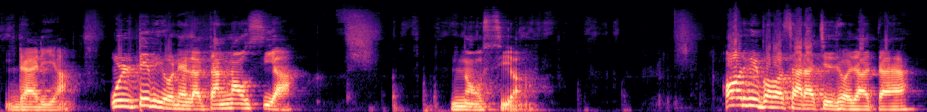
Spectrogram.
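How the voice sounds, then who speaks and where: Very animated yet slow, with long pauses, this mid-range male voice belongs to a teacher giving a science lesson in Hindi with English terms. He asks and answers his own questions, repeating the key words while writing.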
